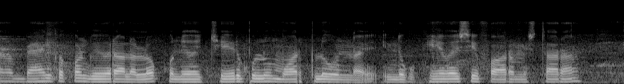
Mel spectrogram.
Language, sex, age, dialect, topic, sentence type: Telugu, male, 18-24, Southern, banking, question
